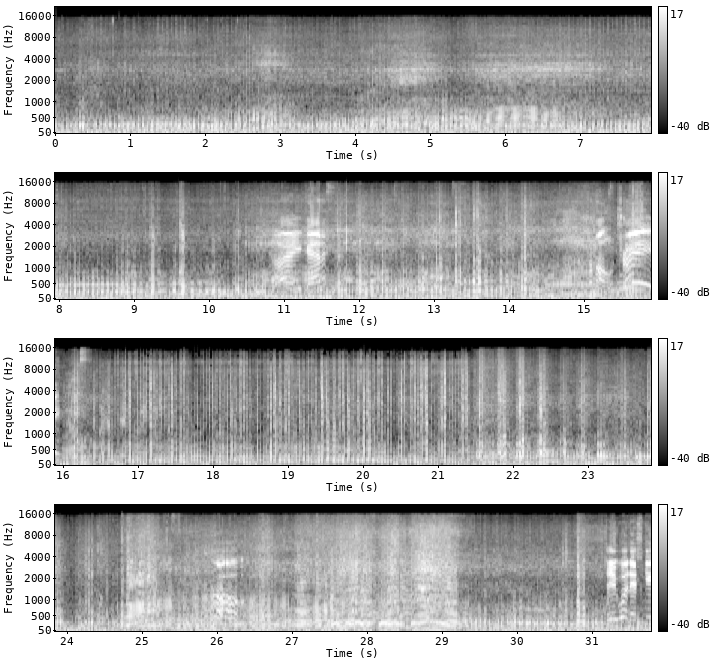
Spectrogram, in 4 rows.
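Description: Yamaha Raptor 700R sport quad's single-cylinder engine riding a dirt trail, revving up and down under throttle with several sharp revs, the biggest about halfway through and again near the end. Rattles and knocks from the machine over rough ground run through the second half.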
